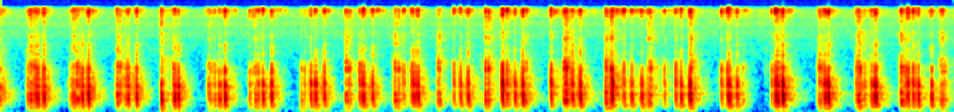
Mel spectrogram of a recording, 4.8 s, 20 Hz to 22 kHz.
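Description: Fingertips and nails tap fast on a flat beige plastic tablet cover with an embossed geometric pattern, held upright in both hands. The result is a rapid, continuous run of short, dry clicky taps centered in the mids around 500 Hz, each dying almost instantly, with little low end.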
